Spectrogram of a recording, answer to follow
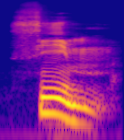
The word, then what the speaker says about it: seem: Mas no inglês, o som do M no final da palavra, ele não é pronunciado dessa forma. Ele é pronunciado com a boca fechada. Por exemplo, nas palavras cam, stem, seem. Você percebeu que no final, para pronunciar o M, eu fechei a boca?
